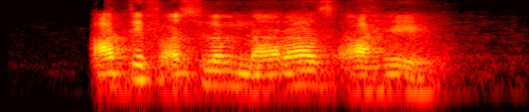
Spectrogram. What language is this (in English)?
Sindhi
